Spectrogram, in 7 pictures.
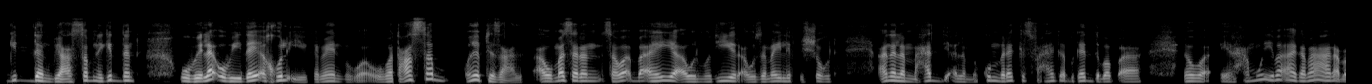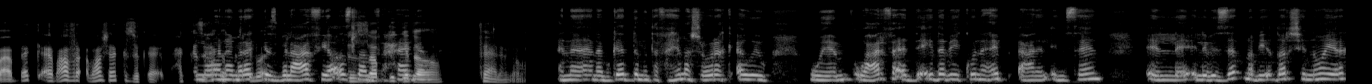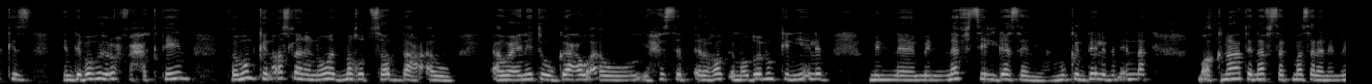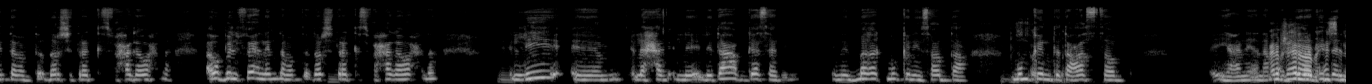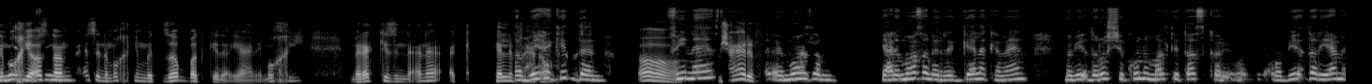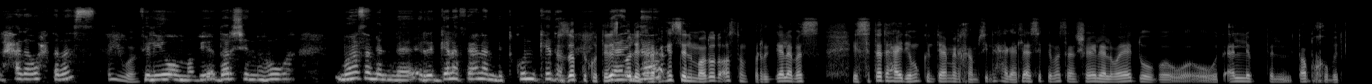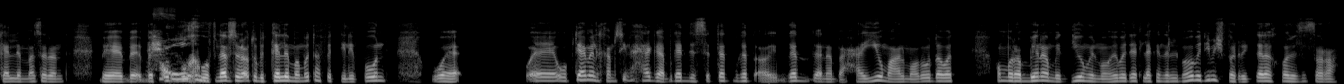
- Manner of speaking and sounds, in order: tapping; unintelligible speech; in English: "Multi Tasker"
- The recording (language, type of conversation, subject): Arabic, advice, إزاي أقدر أبطل أعمل كذا حاجة في نفس الوقت عشان ما أغلطش وما يضيعش وقتي؟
